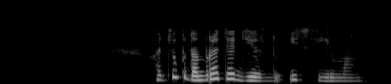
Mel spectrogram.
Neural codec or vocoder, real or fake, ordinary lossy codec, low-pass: none; real; none; 5.4 kHz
